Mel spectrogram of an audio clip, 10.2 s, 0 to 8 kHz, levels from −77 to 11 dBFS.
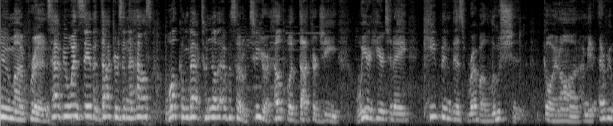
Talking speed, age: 195 wpm, 30-49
